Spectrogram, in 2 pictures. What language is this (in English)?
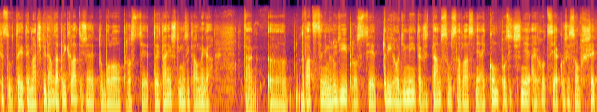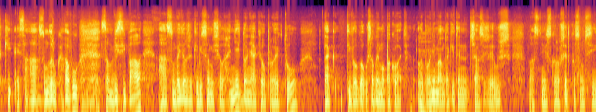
Slovak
